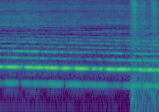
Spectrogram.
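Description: A male singer holding one long, high sung note with no guitar beneath it, the pitch sinking slightly as it is held.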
